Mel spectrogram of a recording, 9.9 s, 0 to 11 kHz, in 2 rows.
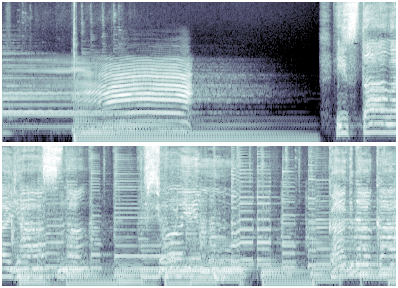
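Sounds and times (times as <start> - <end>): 
cow mooing: 0.1 - 3.4
speech: 4.2 - 8.3, 9.2 - 9.8.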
